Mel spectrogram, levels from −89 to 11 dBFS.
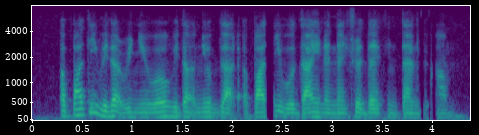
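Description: At 2.33 to 2.50 s the speech smears and fades out for about 80 ms: lost AMR speech frames, where the wideband decoder, lacking valid frames, stretches the last good pitch and vocal-tract settings at falling gain. From 3.88 to 4.15 s the losses are scattered, about 100 ms across 160 ms with no run longer than 40 ms, giving brief warbles and dips. Unlike a hard dropout, neither gap cuts to clean silence.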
